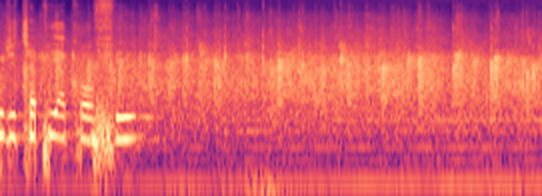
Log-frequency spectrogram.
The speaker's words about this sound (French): Et est-ce que vous pouvez acclamer d'abord pour vous-même?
